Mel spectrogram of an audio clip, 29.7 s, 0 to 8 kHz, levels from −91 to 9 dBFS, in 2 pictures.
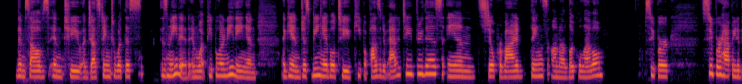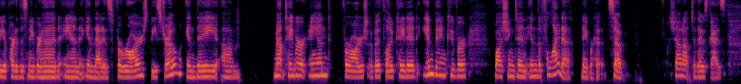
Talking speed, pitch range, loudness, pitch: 145 wpm, 170-205 Hz, -26 LUFS, 180 Hz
